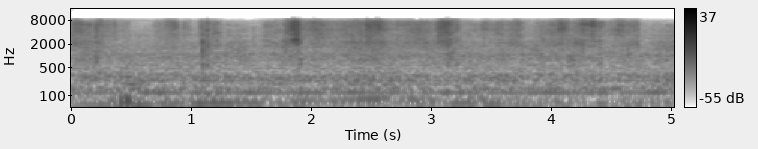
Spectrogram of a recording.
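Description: Quiet slides and flicks of baseball trading cards being thumbed one at a time from one hand's stack to the other, a few light flicks spread through.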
